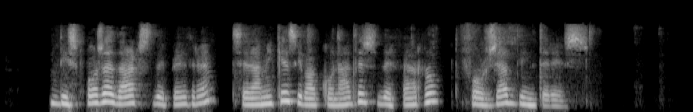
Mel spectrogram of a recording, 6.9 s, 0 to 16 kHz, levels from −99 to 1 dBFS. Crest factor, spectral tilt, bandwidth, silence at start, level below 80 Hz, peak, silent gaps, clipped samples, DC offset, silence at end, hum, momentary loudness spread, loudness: 16 dB; -5 dB/octave; 8 kHz; 0.5 s; -70 dBFS; -14 dBFS; 2.20-2.31 s; under 0.1%; under 0.1%; 1.05 s; none; 8 LU; -30 LUFS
